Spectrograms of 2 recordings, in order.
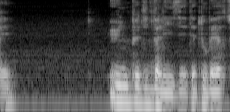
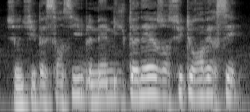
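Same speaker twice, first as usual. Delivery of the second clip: higher-pitched, agitated exclamation; shaken outburst; 7 semitones higher than usual. A narrator's reading. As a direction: blurt it out, quite overcome. Gruff man admits being shaken.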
